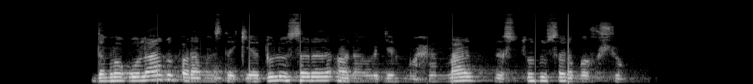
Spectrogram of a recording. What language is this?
Pashto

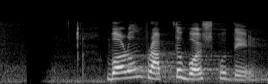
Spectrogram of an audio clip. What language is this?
Bangla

